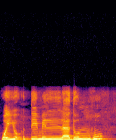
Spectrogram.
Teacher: نون ساکن ہے اور نون کے بعد لام ہے جس کے اوپر تشدید ہے اور یہاں ہم غنہ ادا نہیں کر رہے ہیں، ادغام کر رہے ہیں لیکن ادغام غنہ کے بغیر کر رہے ہیں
